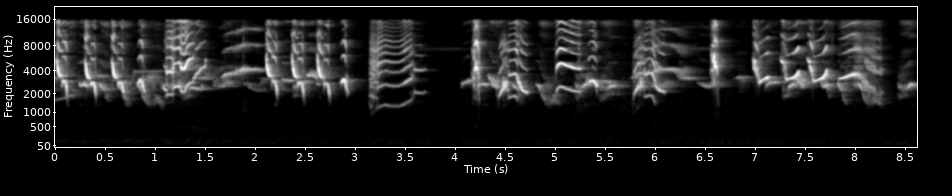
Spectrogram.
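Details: An Oriental magpie-robin sings at length, showing off its learned fill-in phrases: rapid clusters of high chirps, a slurred rising-falling whistled note, then more varied warbling runs after a brief gap.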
